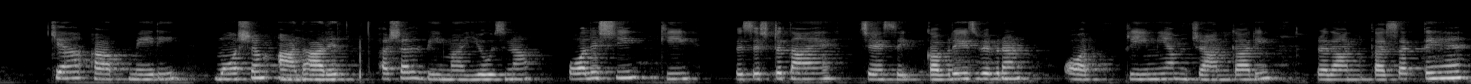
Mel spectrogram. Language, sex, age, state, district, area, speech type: Hindi, female, 18-30, Madhya Pradesh, Narsinghpur, rural, read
